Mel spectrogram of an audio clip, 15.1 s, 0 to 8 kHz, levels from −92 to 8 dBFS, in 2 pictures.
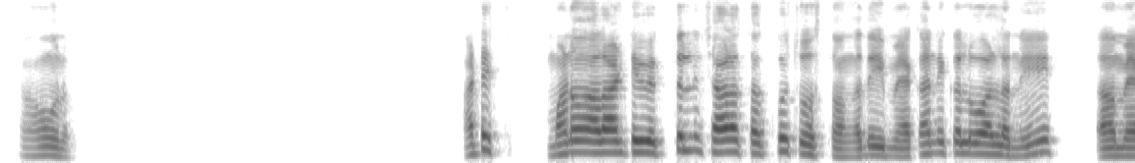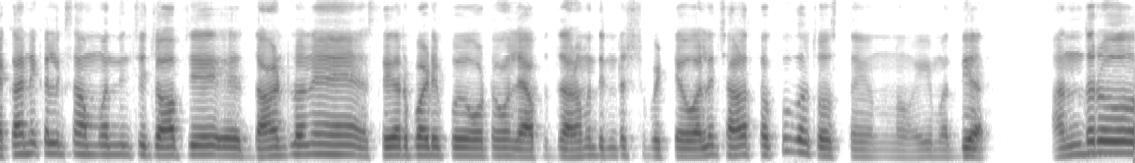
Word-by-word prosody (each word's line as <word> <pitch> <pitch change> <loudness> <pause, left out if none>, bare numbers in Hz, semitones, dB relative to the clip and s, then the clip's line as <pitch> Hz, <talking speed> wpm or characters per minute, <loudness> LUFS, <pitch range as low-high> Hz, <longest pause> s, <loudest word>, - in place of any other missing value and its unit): అవును. 150 -1 -7 2.7
అంటే, - - 0 0.5
మనం 205 +4 +2
అలాంటి 210 0 +5
వ్యక్తుల్ని 245 +5 -1
చాలా 215 +1 +7
తక్కువ 190 +4 0
చూస్తాం 165 -6 -2
కదా! 140 +3 -4
ఈ - - -1
మెకానికల్ 195 +6 -2
వాళ్ళని 165 -2 0 0.5
ఆ - - +3
మెకానికల్‌కి 185 +4 0
సంబంధించి 175 -1 -3
జాబ్ 160 0 +5
చే 170 - +3 0.4
దాంట్లోనే 175 +5 +2 0.3
స్థిరపడిపోవటం. 155 -1 +1
లేకపోతే 135 +1 +1
దాని 135 0 +3
మీద 155 0 -6
ఇంట్రెస్ట్ 155 +1 -11
పెట్టే 145 0 -4
వాళ్ళని 150 +4 +1
చాలా 160 +2 +3
తక్కువగా 215 +6 -2
చూస్తున్నాం 130 -3 -7
ఈ - - -11
ఈ - - -10
మధ్య. 130 +3 0 0.6
అందరూ 205 +6 +3
160 Hz, 125 wpm, -33 LUFS, 150-185 Hz, 2.7 s, చాలా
